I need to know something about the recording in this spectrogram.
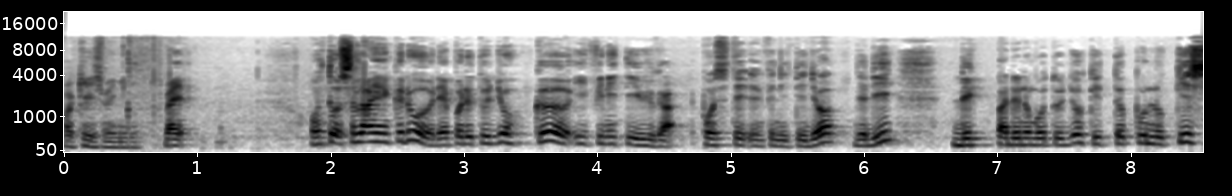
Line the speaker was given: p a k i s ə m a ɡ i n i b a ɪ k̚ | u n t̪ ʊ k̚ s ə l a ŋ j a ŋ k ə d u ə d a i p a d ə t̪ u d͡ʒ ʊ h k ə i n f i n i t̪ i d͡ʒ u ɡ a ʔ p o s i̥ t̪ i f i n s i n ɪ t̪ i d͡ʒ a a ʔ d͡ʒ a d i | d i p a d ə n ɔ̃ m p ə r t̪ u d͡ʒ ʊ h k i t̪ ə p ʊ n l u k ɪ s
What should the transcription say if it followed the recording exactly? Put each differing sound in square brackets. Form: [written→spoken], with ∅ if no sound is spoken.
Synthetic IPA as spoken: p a k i s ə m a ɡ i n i b a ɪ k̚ | u n t̪ ʊ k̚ s ə l a ŋ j a ŋ k ə d u ə d a i p a d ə t̪ u d͡ʒ ʊ h k ə i n f i n i t̪ i d͡ʒ u ɡ a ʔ p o s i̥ t̪ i f i n [s→f] i n [ɪ→i] t̪ i d͡ʒ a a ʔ d͡ʒ a d i | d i p a d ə n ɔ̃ m [p→b] ə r t̪ u d͡ʒ ʊ h k i t̪ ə p ʊ n l u k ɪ s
